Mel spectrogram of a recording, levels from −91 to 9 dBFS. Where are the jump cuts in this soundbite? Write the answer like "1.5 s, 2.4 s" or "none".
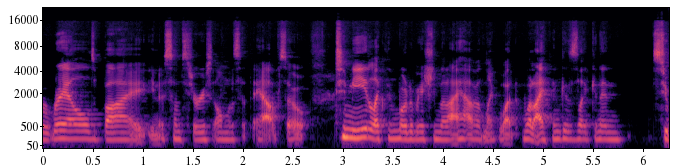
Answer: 2.8 s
